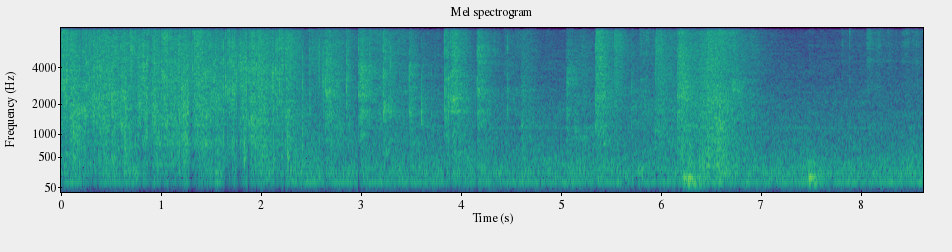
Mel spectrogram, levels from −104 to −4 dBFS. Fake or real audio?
real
